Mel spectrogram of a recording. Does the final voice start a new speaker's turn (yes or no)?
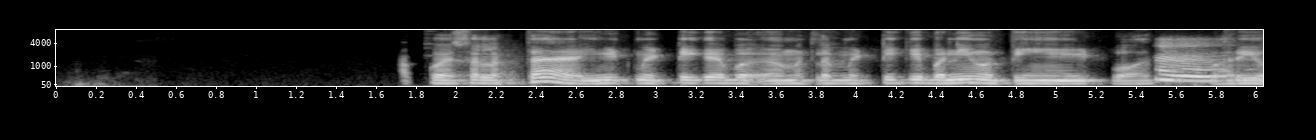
yes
